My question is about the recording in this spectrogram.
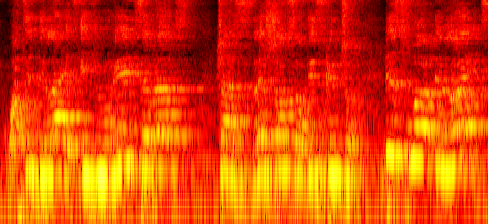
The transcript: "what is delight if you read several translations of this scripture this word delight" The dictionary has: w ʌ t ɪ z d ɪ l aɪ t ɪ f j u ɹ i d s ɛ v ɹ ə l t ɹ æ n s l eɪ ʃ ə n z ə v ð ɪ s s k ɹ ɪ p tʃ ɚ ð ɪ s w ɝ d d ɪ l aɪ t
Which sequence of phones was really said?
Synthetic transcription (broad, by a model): w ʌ t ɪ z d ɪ l aɪ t ɪ f j u ɹ i d s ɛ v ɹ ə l t ɹ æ n s l eɪ ʃ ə n s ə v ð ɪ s s k ɹ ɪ p tʃ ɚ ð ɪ s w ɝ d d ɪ l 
